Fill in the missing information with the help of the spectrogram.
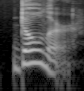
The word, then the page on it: dolor: dóulər; ドゥラァ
